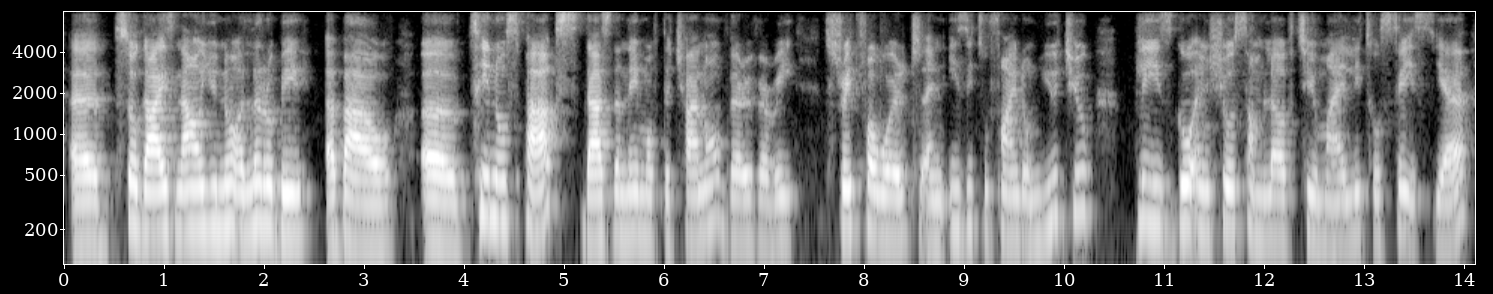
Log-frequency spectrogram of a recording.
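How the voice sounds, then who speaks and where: A woman's voice: fairly low pitch, a little slow. A woman hosting a livestream interview, speaking in an enthusiastic, encouraging way. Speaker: livestream host.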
